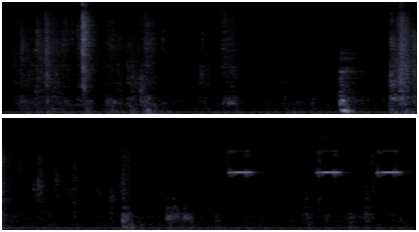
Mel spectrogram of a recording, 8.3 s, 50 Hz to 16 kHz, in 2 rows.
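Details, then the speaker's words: New Logik LCD8W23 condenser tumble dryer, plugged in for a first test after unboxing: handling thumps, then three short high beeps about a second apart, the normal power-on signal. "It beeps the same way as my old one did."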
